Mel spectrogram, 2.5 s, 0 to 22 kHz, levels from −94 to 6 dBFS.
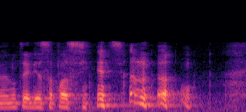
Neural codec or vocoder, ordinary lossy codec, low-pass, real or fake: none; MP3, 32 kbps; 5.4 kHz; real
